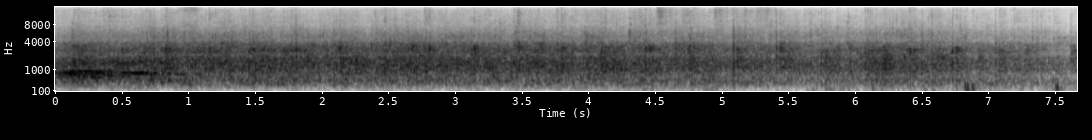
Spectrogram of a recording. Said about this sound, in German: Können wir dem Team mal richtig großen Applaus geben?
